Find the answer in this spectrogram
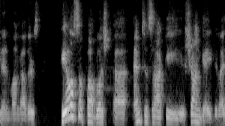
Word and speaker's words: Ntozake Shange: He also published Ntozake Shange.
